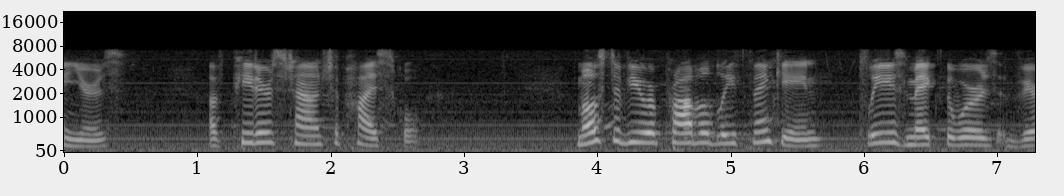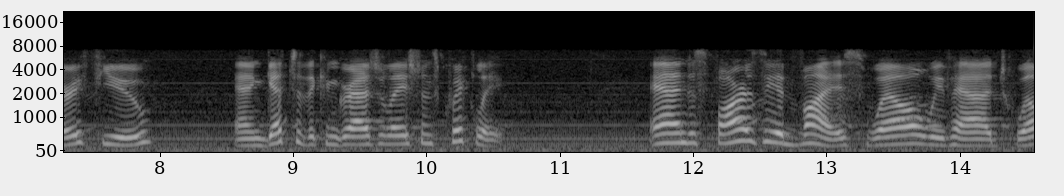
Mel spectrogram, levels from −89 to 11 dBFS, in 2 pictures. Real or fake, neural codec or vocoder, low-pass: real; none; 7.2 kHz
